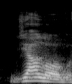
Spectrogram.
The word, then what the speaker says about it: diálogo: palavra que é a palavra que é diálogo diálogo Se você pronuncia terminado em Olha sábio terminado em Ok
